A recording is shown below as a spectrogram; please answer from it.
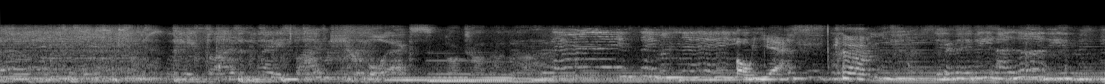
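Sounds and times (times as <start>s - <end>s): man singing: 2.2s - 6.0s, 7.2s - 9.7s.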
